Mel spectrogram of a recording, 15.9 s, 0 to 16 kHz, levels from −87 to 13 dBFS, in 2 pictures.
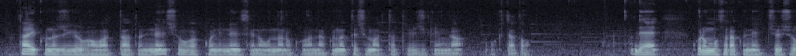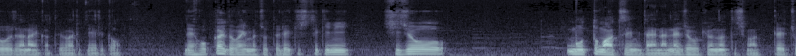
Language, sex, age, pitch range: Japanese, male, 30-49, 75-100 Hz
